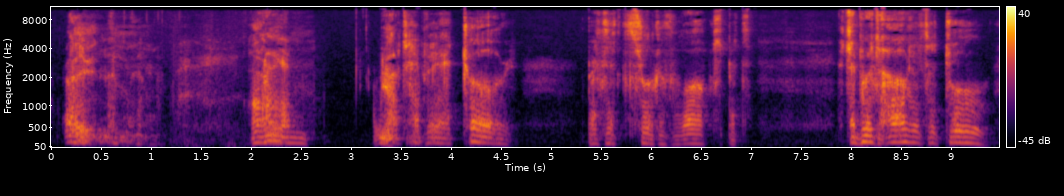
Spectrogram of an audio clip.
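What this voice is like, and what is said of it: Gollum voice. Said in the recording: “that probably disgusting thing you just heard was me doing my Gollum voice.”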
